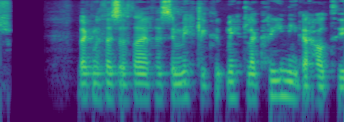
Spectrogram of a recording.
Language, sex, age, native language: Icelandic, male, 30-39, Icelandic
